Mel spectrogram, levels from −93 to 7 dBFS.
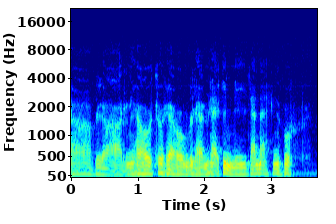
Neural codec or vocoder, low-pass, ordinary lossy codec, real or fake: none; 19.8 kHz; MP3, 48 kbps; real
